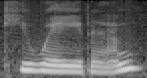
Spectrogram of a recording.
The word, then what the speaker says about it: Keewaydin: well I'm here with Dave's the caretaker of Keewatin I've been saying it wrong all this time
